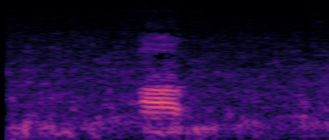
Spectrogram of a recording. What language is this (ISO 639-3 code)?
urd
